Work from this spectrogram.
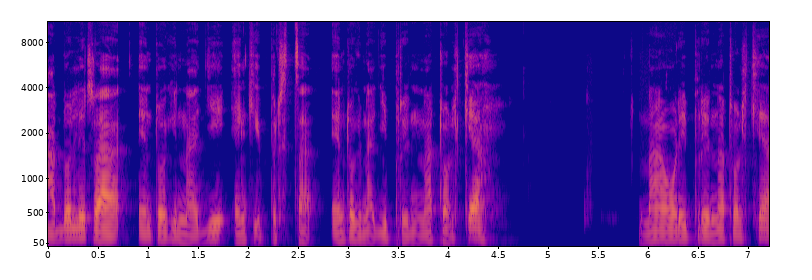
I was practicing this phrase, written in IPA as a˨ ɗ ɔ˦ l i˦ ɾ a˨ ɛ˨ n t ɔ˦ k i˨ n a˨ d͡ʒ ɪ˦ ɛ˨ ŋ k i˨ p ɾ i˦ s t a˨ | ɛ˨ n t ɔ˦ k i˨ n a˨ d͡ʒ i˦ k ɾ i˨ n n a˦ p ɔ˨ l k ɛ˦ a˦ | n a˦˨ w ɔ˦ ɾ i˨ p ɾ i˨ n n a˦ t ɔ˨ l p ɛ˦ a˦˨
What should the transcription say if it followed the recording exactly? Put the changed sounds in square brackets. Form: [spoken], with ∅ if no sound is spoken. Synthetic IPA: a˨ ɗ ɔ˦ l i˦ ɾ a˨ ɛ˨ n t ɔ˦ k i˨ n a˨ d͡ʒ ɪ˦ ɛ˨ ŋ k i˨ p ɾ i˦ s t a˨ | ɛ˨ n t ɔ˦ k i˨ n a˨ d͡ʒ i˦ [p] ɾ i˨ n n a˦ [t] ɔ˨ l k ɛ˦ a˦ | n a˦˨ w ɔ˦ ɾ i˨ p ɾ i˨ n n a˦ t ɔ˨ l [k] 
